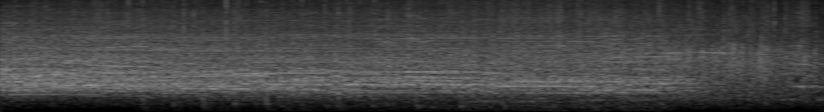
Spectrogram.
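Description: Large theatre audience applauding an introduction, dense and steady, tapering a little near the end.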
